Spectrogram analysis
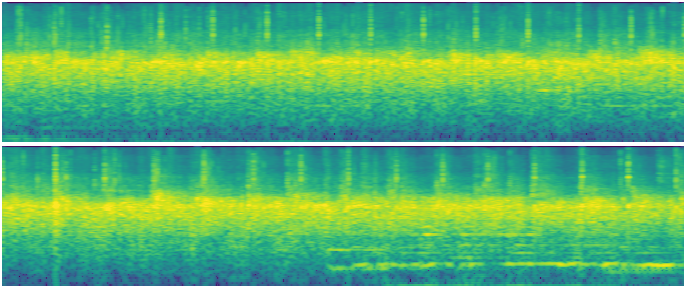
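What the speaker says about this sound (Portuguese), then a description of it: "Mais uma vez, aplaudo" A church congregation at a pastor's birthday service applauds steadily for about ten seconds, a dense, loud, continuous clapping with a few tones rising underneath near the end.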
